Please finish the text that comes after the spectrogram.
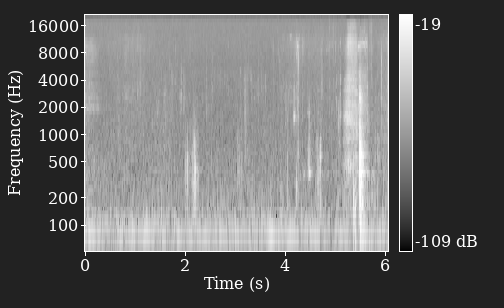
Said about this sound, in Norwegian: Nå skal jeg bare ta meg litt da. slurk.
